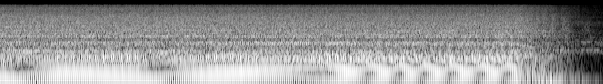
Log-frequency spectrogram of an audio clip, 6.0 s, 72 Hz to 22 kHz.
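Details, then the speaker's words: 1997 Toyota Corolla after starter repair and seal replacement: steady, even low idle with no misses or knocks for five seconds, then clean shutdown; normal idle. "but now let's start her up and uh show you that she's working"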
